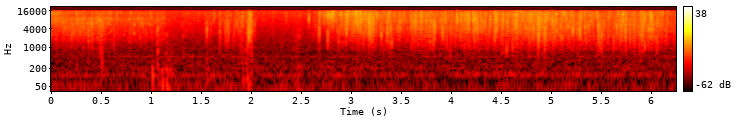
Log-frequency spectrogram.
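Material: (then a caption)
Foam. A porous foam bath sponge is squeezed and scratched with long nails, producing a steady, dense crackling and rustling with bright, fizzy scratches. Soft, dull thumps from the squeezing stand out around the first and second seconds.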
